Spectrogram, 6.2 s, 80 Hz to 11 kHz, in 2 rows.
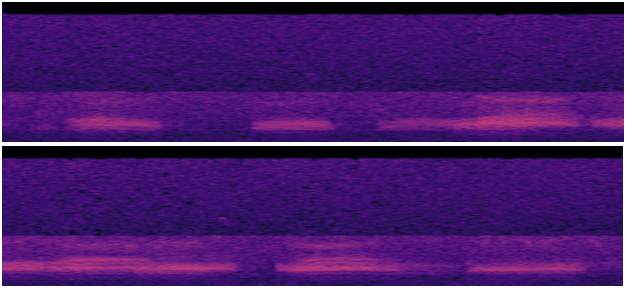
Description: grach-corvus-frugilegus.mp3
